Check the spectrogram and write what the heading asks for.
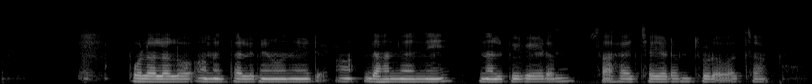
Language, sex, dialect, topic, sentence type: Telugu, male, Telangana, agriculture, statement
